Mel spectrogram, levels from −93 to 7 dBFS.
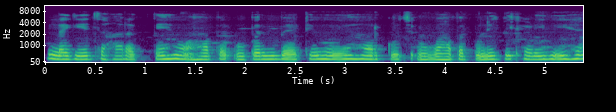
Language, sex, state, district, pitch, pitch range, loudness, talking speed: Hindi, female, Chhattisgarh, Korba, 195 Hz, 190-205 Hz, -16 LUFS, 235 wpm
